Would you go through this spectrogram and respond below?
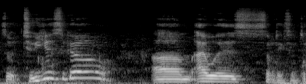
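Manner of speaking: pausing after the words "two years ago".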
